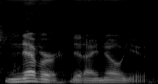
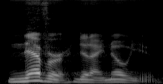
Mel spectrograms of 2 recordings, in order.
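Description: First: "Never" weighted at the start, hushed and low; stress on Never. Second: "Never" hit firmly at the start, fuller voice; stress on Never. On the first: Preacher showing the Greek emphasis, "Never" stressed softly. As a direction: lean on "Never" quietly, the rest falling away. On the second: Preacher repeating Jesus' verdict, "Never" pressed hard. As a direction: punch "Never" as the key word, then fall. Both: Shown as a demonstration. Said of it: "the emphatic is in the first part of the sentence".

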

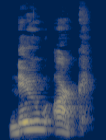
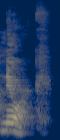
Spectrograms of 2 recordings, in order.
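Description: First: "Newark" as two words, new-ARK, stress on ark; two-syllable Newark. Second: "Newark" said as NEW-erk; "Newark" with the stress up front and a reduced ending; run-together Newark. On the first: Correcting Liberty fans on the town name, "Newark" as new-ARK. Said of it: "it is pronounced Newark". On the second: Showing Liberty fans the wrong name, "Newark" as NOO-erk. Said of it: "not Newark". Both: Shown as a demonstration.

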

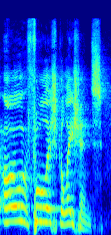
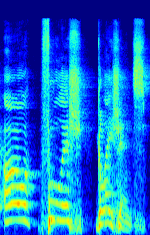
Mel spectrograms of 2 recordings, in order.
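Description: First: Said in the usual way. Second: Slow, higher, stern rebuke; righteous anger. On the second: Acted. Paul rebuking the Galatians, slow righteous anger. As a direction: scold them like a disappointed apostle. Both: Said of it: "the righteous anger of the Apostle Paul".

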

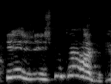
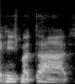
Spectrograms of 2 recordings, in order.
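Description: First: Much higher, softer, coy "Yeah, he's my dad"; teasing fake admission. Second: Said in the usual way. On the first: Host winding up fans asking how Gio and Gonzo met, coy high teasing reply. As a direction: drop the joke like a sly confession. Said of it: "I'm always tempted to just be". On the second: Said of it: "I'm always tempted to say".

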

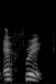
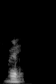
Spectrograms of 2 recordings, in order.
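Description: First: F-rick with the letter F said first, then "rick"; spelled-out F-rick. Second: Said in the usual way. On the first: Shown as a demonstration. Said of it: "I always say F-rick". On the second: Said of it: "I don't say frick".

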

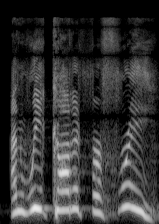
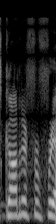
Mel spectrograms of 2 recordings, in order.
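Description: First: High, loud petulant whine on and we got it for free; sulky whine rising on "we"; mock-grumbling crowd line; whiny complaint. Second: Quoting it back with "got" leaned on; preacher underlining "got it for free"; stress on GOT. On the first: Whining quote, then phrase repeated. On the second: Shown as a demonstration. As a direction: pick out "got" for the congregation. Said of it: "remember that phrase".

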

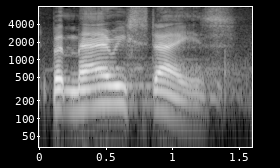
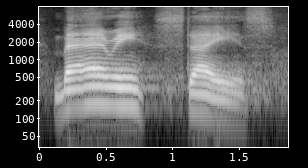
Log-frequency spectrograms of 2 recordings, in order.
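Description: First: Said in the usual way. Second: Mary stays, very slow and drawn out; slow emphatic repeat. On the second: Real, not acted. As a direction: let each word of "Mary stays" linger.

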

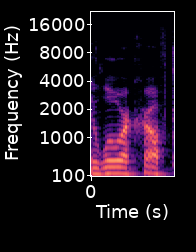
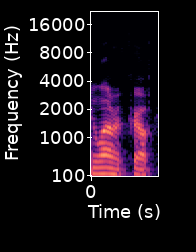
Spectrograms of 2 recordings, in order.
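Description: First: Laura with a rounded "aw" vowel; pronounced Laura. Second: Lara with an open "ah" vowel; pronounced Lara. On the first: Retold or imitated. Speaker quotes how Yanks say the name, Laura said LAW-ra. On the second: Shown as a demonstration. Speaker confirms the game heroine's real name, Lara said LAH-ra. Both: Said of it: "a lot of Yanks say Laura Croft".

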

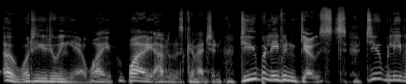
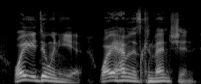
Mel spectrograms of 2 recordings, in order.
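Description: First: Mock British reporter, quick and pitched up; British accent. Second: Said in the usual way. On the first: Podcaster imitating British press, mock British accent. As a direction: ask it like a nosy British journalist. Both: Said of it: "But, like, British people".

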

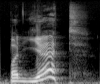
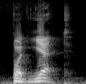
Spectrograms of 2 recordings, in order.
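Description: First: YET pushed louder with a lift at the end; emphatic retake. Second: Said in the usual way. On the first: Shown as a demonstration. Narrator rereading with more weight on "yet". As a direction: lean hard on "yet" and let it rise.

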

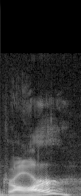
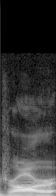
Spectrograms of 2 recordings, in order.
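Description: First: "Drawer" pitched up as a question; puzzled echo. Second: Said in the usual way. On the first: Retold or imitated. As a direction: echo "Drawer" higher, querying the word. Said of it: "and then Ryan was like". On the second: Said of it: "I said drawer, and then Ryan was like".

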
